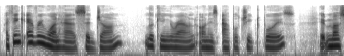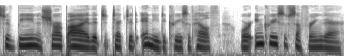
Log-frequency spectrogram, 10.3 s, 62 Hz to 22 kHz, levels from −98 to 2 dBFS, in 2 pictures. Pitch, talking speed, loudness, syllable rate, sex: 170 Hz, 185 wpm, -20 LUFS, 5.3 syllables/s, female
